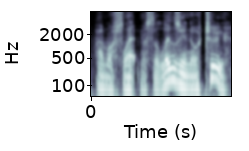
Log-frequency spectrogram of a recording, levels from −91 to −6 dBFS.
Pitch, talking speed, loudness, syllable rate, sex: 95 Hz, 200 wpm, -17 LUFS, 4.5 syllables/s, male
